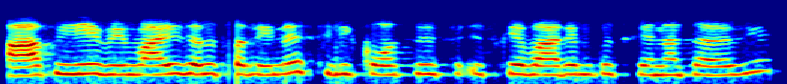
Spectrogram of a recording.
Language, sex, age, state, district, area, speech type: Hindi, female, 18-30, Rajasthan, Karauli, rural, conversation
